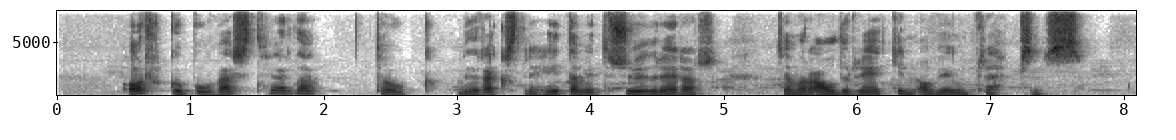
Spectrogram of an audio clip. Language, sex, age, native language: Icelandic, female, 40-49, Icelandic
